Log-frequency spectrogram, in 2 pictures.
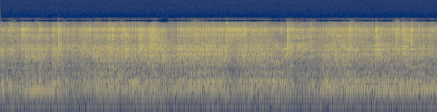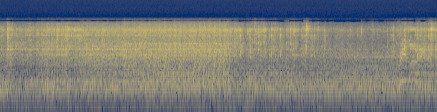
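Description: Gunfire from a video game rattles through a television speaker.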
